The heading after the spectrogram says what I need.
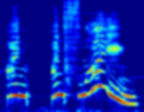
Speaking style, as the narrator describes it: she cried

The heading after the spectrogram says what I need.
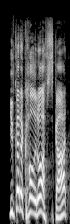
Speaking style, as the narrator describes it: Alex shouts

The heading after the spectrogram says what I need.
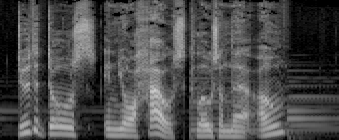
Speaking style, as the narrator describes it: asked

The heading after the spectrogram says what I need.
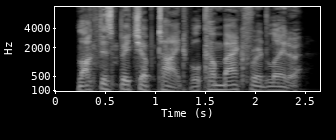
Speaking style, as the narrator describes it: he barked

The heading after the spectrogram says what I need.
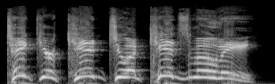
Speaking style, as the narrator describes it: My wife had enough, and she shouted across the theater

